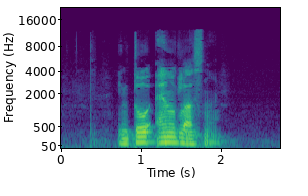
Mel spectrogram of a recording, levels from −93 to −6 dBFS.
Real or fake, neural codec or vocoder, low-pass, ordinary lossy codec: fake; autoencoder, 48 kHz, 128 numbers a frame, DAC-VAE, trained on Japanese speech; 19.8 kHz; AAC, 32 kbps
